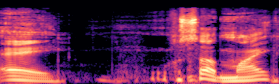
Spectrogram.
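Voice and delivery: low, heavy tough guy greeting; deep big guy voice. Retold or imitated. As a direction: voice him low and gruff.

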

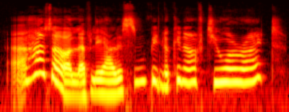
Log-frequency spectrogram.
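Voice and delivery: high genial man voice; breezy solicitor; lightly voiced young boss. Young Davis greeting client.

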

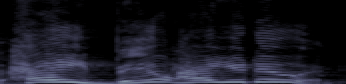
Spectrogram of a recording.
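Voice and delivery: mock-hearty phone greeting; cheery greeting. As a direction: greet him like an old buddy, bright and warm. Big shot greets caller cheerfully.

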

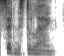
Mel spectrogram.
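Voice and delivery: plain reading voice

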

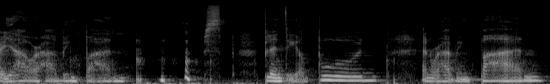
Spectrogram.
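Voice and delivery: soft, slow whispery dad; imitating dad. Daughter imitating her dad saying they're having fun, soft and slow. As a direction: murmur it slowly like her quiet dad. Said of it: "I'm like".

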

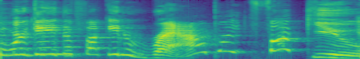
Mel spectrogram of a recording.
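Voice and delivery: high, laughing complaint, slowing at the end; laughing indignation. Real, not acted. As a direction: laugh it out in exasperation.

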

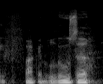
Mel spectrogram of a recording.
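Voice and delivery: ordinary talk

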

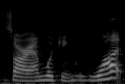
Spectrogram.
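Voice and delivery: usual speaking voice

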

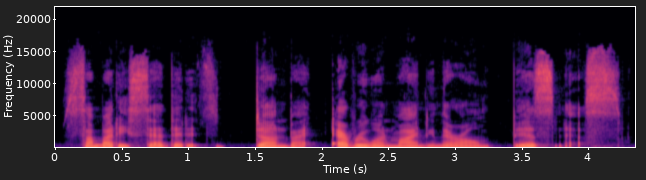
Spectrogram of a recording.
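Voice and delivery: ordinary delivery, nothing marked

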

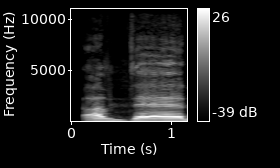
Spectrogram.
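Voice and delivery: ordinary talk

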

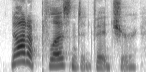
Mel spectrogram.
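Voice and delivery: usual speaking voice

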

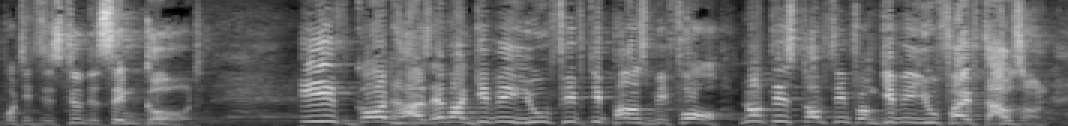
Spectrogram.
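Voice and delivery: fervent, high-pitched, hammering sermon climax; full-force preaching. Real, not acted. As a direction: drive each promise home to the congregation, rising to a shout.

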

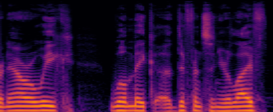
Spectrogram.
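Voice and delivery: normal talking voice

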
